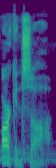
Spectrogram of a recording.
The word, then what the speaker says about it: Arkansas: It must be pronounced with a silent ending, like Arkansas.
